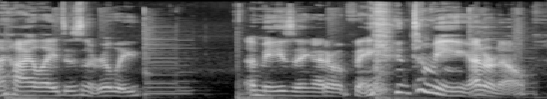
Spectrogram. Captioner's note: laughs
